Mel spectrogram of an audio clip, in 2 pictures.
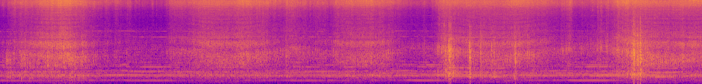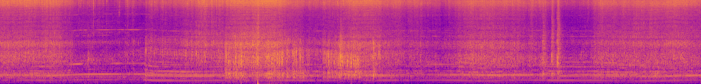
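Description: Bissell compact upright vacuum running with a steady motor hum as it sucks up a pile of shavings, confetti and lint from carpet. The debris crunches and rattles up into the clear bin in surges every few seconds as the head is pushed into the pile and pulled back.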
